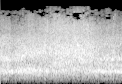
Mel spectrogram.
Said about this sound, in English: The crowd continue to roar your name, Cam Norrie.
